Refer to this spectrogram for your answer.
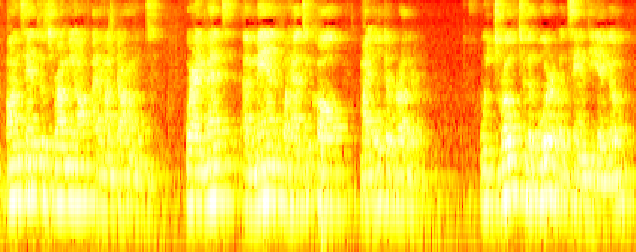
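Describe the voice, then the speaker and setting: A man's voice: medium pitch, a little mellow. Young man speaking in a very echoey hall. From Honduras. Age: young adult. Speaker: keynote speaker. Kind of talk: prepared speech. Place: event hall. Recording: very echoey hall from far off, faint noise.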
